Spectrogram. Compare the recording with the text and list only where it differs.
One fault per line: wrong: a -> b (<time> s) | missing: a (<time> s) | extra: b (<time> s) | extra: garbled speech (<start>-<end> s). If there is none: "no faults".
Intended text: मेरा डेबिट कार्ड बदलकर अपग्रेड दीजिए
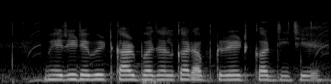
extra: कर (2.6 s)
